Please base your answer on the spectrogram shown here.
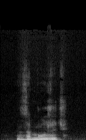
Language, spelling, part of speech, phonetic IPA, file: Polish, zaburzyć, verb, [zaˈbuʒɨt͡ɕ], LL-Q809 (pol)-zaburzyć.wav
